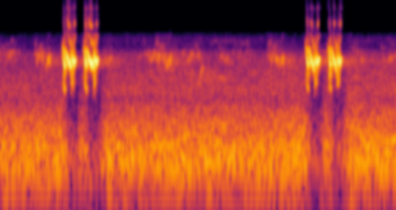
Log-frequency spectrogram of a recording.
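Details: Budgerigar kept as a pet, sounding a doubled, scratchy chirp, then the same two-note burst again two seconds later; faint background chatter and low hiss fill the gaps.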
